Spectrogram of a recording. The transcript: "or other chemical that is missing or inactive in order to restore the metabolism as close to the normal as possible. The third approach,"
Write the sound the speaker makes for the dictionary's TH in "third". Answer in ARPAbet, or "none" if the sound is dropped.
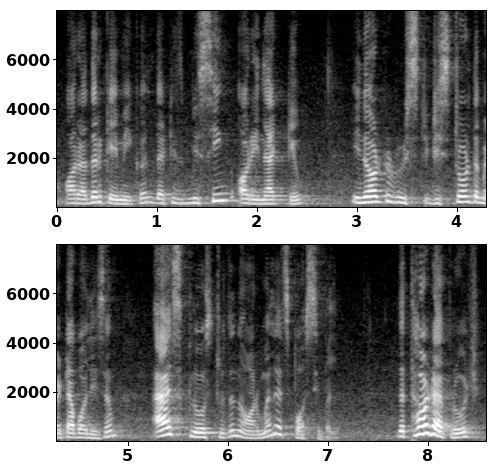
T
